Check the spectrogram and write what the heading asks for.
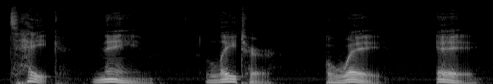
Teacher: The sound a is a mid-front tense vowel. A. Put the tongue in the middle of our mouth.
